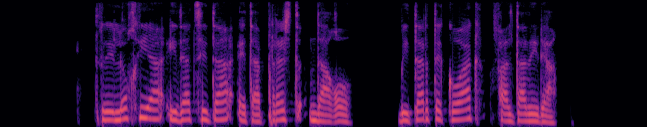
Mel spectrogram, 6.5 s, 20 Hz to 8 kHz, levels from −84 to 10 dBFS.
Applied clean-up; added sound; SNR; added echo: none; none; none; none.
